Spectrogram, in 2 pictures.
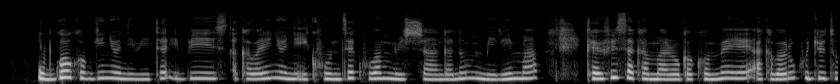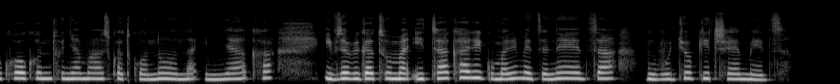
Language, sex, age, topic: Rundi, female, 18-24, agriculture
